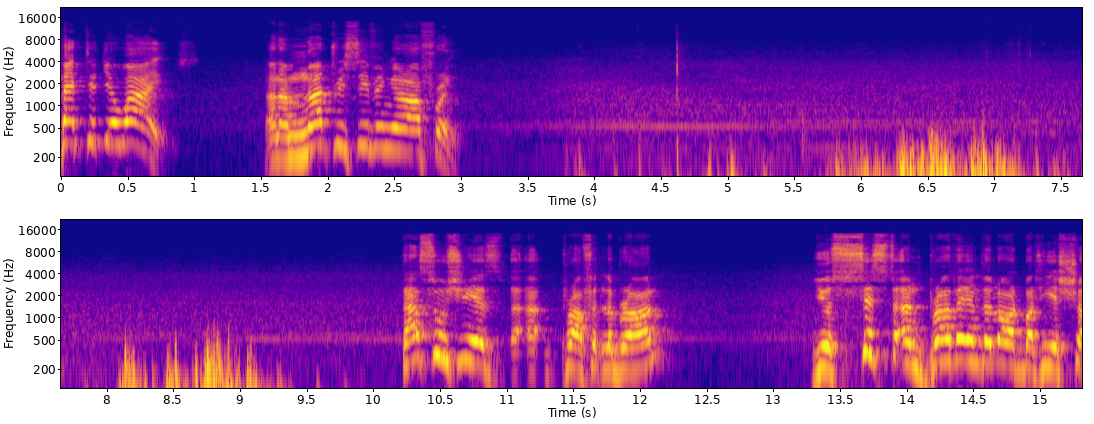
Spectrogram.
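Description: A man speaks calmly and close to a phone microphone.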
